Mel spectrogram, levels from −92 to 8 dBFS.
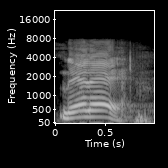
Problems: none marked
